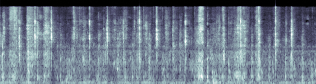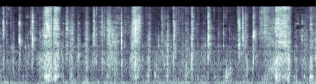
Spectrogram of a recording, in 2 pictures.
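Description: A man chews and slurps food loudly up close.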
